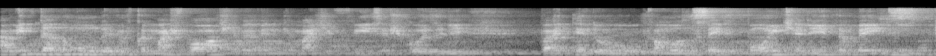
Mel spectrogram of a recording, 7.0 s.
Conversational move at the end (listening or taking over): listening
